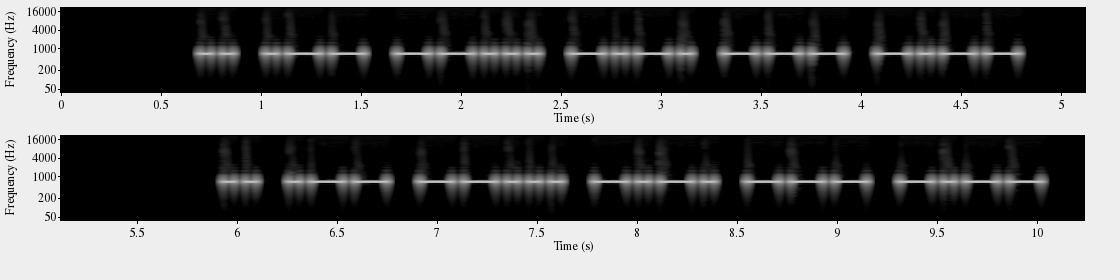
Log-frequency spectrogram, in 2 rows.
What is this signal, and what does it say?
Morse code, heard as a keyed tone, about 22 wpm, 700 Hz. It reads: IW7COY IW7COY
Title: DXCC-100 Call Signs - 6 Characters - Repeated 2x - 22wpm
